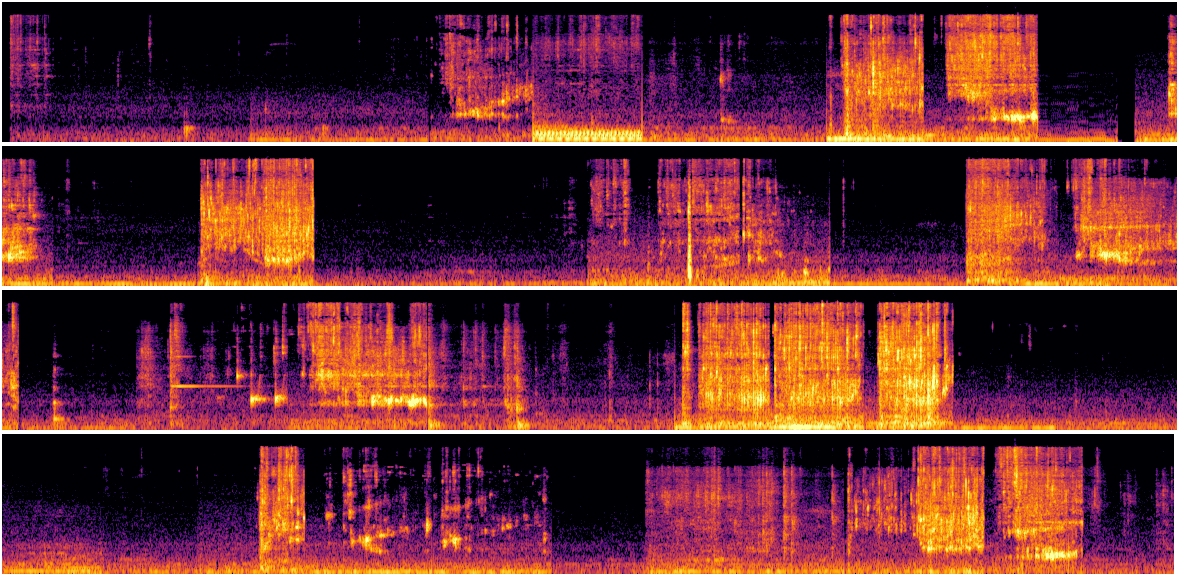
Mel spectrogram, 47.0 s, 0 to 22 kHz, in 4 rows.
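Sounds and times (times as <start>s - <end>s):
water pouring: 4.3s - 6.4s, 8.3s - 10.4s, 11.6s - 12.2s, 13.8s - 14.9s, 17.6s - 20.0s, 21.4s - 23.7s, 25.8s - 27.8s, 30.3s - 33.0s, 37.8s - 40.7s, 41.7s - 46.9s.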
